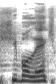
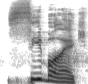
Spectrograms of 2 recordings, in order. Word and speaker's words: chibolete: significa espiga de cereal Eles não sabiam pronunciar chibolete com ch eles pronunciavam simbolete com s falou cebolete com s era inimigo era amor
